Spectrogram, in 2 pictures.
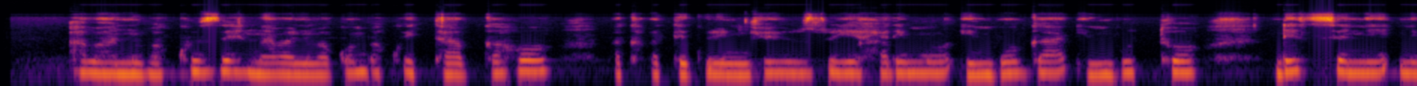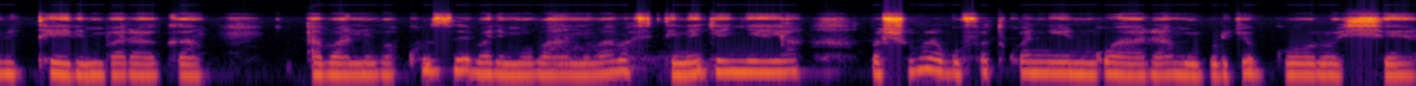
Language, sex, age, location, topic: Kinyarwanda, female, 18-24, Kigali, health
